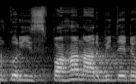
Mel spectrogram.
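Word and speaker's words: اصفهان: আমরা প উচ্চারণ করি ইস্পাহান আরবিতে এটা উচ্চারণ হয় না আরবিতে হয় আল আসবাহানি বা উচ্চারণ হয় ইসবাহান বা আসবাহানি সেখান থেকে 70 হাজার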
